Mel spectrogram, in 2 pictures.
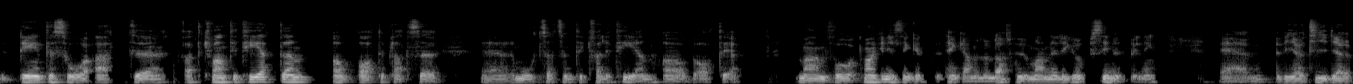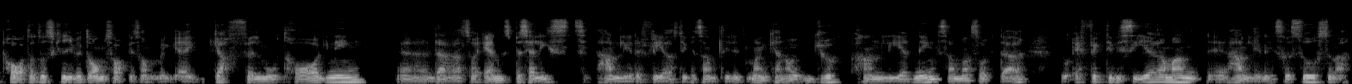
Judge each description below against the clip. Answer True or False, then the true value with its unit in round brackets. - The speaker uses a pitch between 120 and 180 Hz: False (90 Hz)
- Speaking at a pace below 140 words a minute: True (130 wpm)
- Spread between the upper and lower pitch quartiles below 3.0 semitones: False (3.7 semitones)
